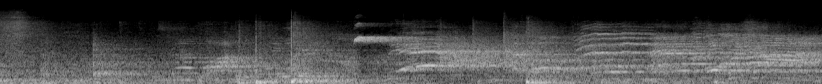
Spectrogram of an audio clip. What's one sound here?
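A ball thuds against the floor and bodies.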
